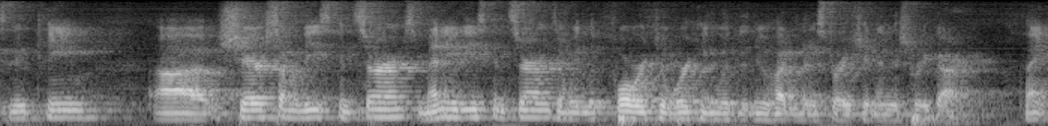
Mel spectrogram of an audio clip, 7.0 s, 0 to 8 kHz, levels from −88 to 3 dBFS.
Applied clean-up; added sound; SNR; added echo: none; none; none; reverberation time 1.1 s.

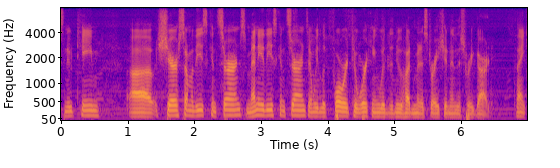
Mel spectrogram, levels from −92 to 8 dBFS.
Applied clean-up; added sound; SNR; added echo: none; none; none; none.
